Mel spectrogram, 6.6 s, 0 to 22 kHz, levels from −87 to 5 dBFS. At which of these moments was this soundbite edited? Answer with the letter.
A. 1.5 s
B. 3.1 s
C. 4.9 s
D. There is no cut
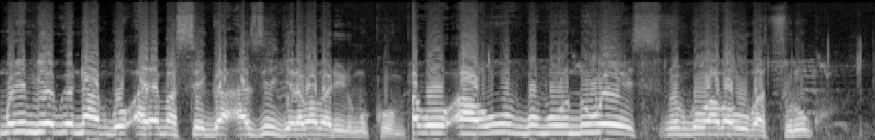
B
